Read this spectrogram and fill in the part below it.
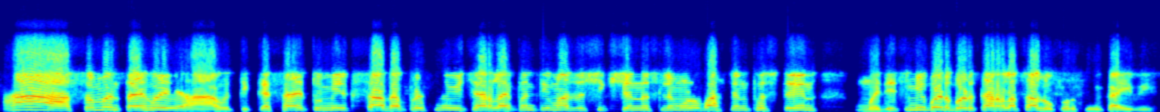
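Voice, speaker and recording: A man's voice: sits high, normal speed, sharp tone, no echo. A man with a rural Maharashtrian accent making a prank phone call, bantering and protesting in a cheeky, rambling way. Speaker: prank caller. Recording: muffled lo-fi phone call recording.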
